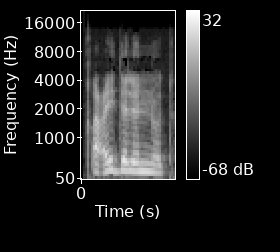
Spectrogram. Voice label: "qiaidilinnut", Archi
